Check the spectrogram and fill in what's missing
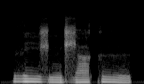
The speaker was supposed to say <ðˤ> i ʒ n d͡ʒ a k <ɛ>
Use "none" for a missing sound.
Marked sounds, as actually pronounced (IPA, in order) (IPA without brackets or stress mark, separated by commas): ð, ɨ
